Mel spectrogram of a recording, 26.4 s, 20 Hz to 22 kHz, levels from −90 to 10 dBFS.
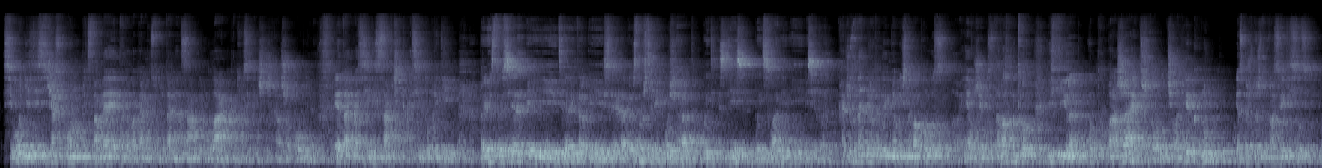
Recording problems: room echo; strong; dies away in 2.4 s
off-mic speech; far
voice in the background; faint; throughout; 25 dB below the speech

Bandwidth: 15.5 kHz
